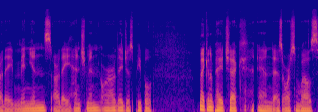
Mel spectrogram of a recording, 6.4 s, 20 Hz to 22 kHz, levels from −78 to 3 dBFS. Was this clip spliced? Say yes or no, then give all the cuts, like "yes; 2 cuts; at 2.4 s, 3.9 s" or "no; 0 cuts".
no; 0 cuts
